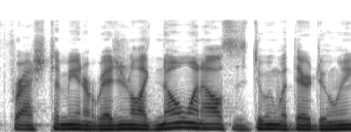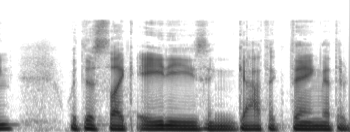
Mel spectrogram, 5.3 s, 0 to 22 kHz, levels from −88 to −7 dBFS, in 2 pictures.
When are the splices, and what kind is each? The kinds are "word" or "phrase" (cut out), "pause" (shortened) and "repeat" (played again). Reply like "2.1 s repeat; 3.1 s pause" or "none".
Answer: none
